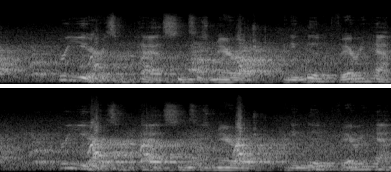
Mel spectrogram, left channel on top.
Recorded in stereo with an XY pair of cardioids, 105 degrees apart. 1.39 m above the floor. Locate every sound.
0.6 s a man speaking: 70° left, 2.5 m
